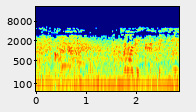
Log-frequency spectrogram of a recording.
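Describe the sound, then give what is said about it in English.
A dog growls low and steadily for a few seconds in an automobile junkyard, its rumble half buried in a thick, hissing background of noise with a constant low hum. “What is it, boy? Why are you growling? There's nobody here. A dog never growls for no reason.”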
